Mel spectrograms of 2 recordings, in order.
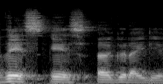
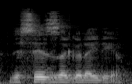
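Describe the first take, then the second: First: "This... is... a... good idea", slow; separated words. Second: "This is a" run together as "thisiza", lower; linked words. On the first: Teacher showing how one doesn't say it, words separated. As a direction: put a break after "This" and "is". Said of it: "a gente não fala". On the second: Teacher showing how one does say it, linked. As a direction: glide through "This is a good idea" softly. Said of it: "a gente fala". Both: Shown as a demonstration.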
